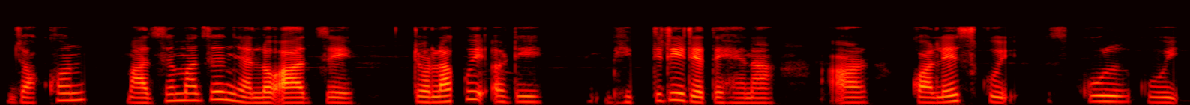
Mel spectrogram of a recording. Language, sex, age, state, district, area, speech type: Santali, female, 18-30, West Bengal, Paschim Bardhaman, rural, spontaneous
